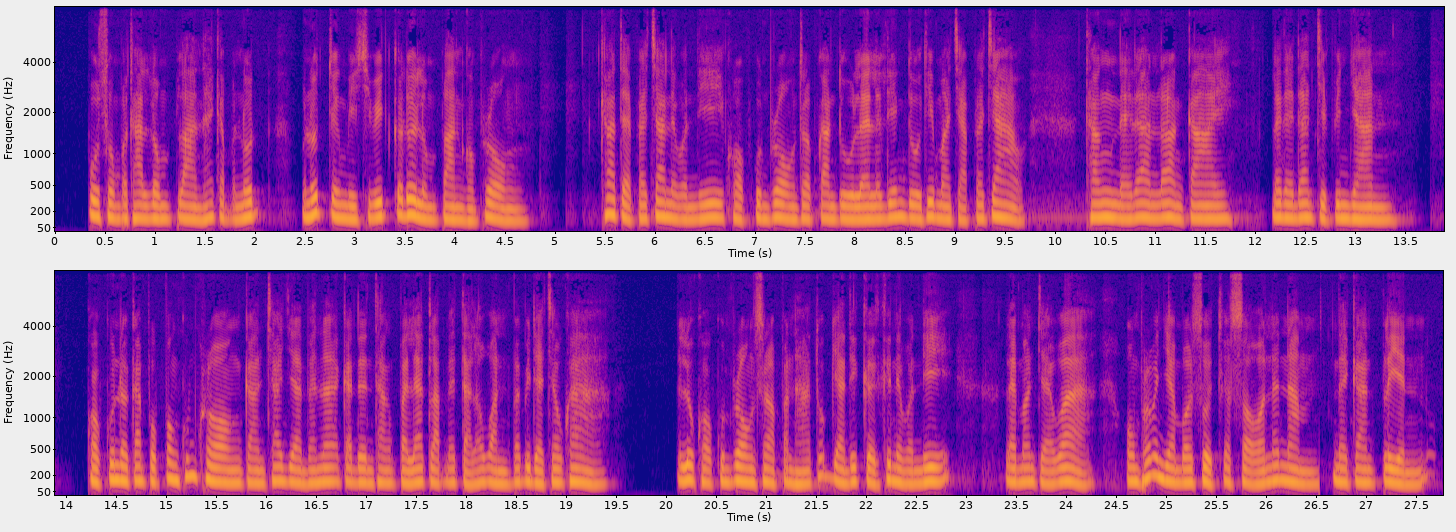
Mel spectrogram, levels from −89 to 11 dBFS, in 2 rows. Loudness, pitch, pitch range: -17 LUFS, 135 Hz, 125-140 Hz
